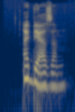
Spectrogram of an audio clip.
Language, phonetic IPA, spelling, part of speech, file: Russian, [ɐˈbʲazən], обязан, adjective, Ru-обязан.ogg
- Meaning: short masculine singular of обя́занный (objázannyj)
